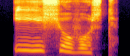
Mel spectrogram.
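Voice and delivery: wheezed through a covered mouth; hand over mouth. A narrator's reading. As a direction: rasp it behind your palm. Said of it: "Прикрыв рот ладонью, просипела".

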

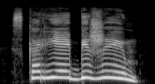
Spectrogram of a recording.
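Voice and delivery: high, loud, slow panicked cry; panicked shout. Acted. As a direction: scream at him to run. Fleeing attacking moths.

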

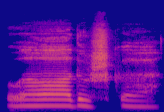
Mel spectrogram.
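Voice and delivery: slow, dreamy lovestruck murmur; affectionate dazed drawl; fond murmur. A narrator's reading. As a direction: draw it out tenderly, as if entranced. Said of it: "ласково пробормотал".

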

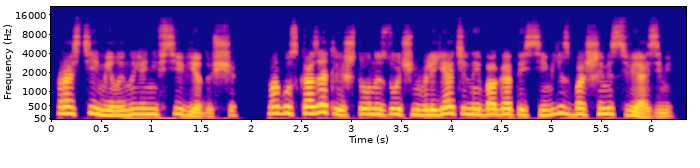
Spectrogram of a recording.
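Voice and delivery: put-on young woman voice. Heroine's voice.

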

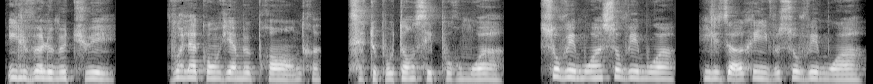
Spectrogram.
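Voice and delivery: high, panicked begging; frantic plea. Acted. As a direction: plead to be saved. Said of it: "la jeune fille éperdue". (supplication affolée, voix aiguë)

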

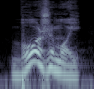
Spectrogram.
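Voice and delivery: loud, startled cry; shocked exclamation. A narrator's reading. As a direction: exclaim it aghast. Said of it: "воскликнул Руневский".

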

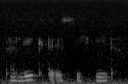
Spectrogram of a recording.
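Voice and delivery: soft whisper. Acted. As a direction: whisper it low, as it settles. Children telling secrets at bedtime.

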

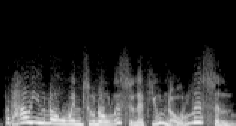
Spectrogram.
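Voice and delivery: high, loud dwarf outburst; angry demand. A narrator's reading. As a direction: demand it in a squeaky rage. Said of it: "Bupu demanded angrily".

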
